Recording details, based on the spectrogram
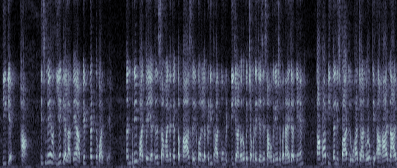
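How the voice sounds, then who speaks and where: A woman's voice: fairly high pitch, a bit bright, husky. A woman teaching an exam-prep lecture, chatty and code-switching between Hindi and English.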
